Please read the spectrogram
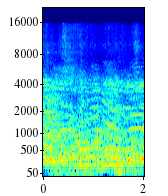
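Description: Many children's voices at once, overlapping at a steady level.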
